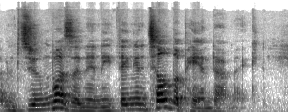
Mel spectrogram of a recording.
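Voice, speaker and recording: A woman speaks with a dark, mellow tone. Audible room echo surrounds her voice. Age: 50s. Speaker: senior center director. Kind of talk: casual interview.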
